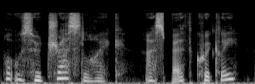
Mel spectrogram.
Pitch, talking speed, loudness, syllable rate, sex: 200 Hz, 190 wpm, -19 LUFS, 4.5 syllables/s, female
